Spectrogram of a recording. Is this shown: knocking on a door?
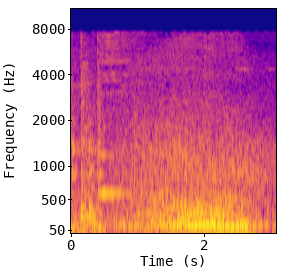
no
